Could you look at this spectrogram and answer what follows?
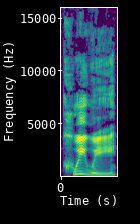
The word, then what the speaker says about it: Qiui: Quote, UK-based security firm Pentest Partners said the flaw in the Qiwi, that's spelled Q-I-U-I,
